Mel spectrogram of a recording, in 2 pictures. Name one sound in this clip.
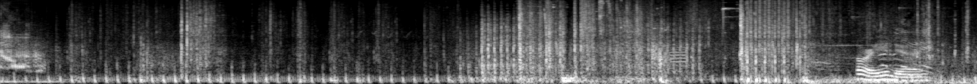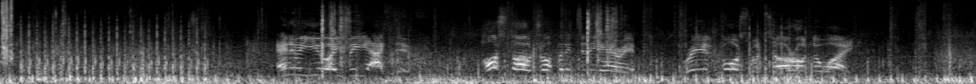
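Rapid gunfire bursts crackle from a game.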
